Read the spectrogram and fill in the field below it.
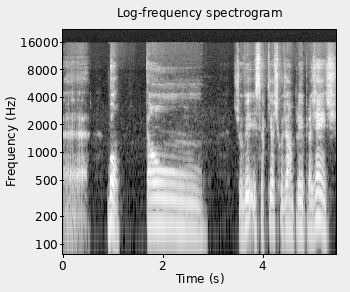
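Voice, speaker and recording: A man speaks in a fairly high pitch with a dark, mellow tone and monotone, flat intonation. His pace is fairly slow, with long, frequent pauses over a quiet background. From Rio de Janeiro, Baixada Fluminense; Rio de Janeiro. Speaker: university professor. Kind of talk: lecture. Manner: hesitant fillers, frequent né. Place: home room. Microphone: lapel.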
